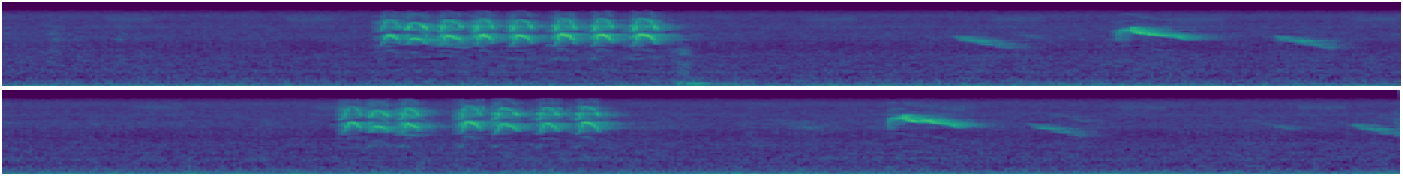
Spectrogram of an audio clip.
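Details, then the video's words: A white-eye gives two bursts of rapid, high, buzzy chatter with thin sliding whistled chirps between them, over a steady low rumble. This chatter is used to provoke other white-eyes into answering. "cuitan dan crecetan pleci ini ampuh memancing pleci lain nyaut"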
